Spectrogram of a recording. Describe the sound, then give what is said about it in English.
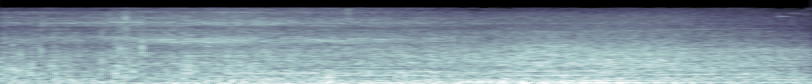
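A bus rolls steadily past on a road in Rome, driving over a freshly filled pothole and flattening the new asphalt, its engine rumble and tire noise forming a dense, continuous roar with no one speaking. “Luckily, a bus comes by, drives over the newly filled pothole, and the asphalt is immediately flattened.”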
